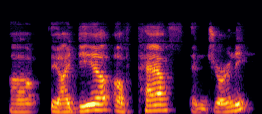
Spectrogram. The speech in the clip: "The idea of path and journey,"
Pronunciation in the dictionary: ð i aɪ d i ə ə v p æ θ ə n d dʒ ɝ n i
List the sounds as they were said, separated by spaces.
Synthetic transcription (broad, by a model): ð i aɪ d i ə ə v p æ θ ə n dʒ ɝ n i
